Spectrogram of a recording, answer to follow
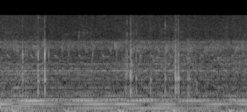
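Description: Background music of sustained low tones, with three short wet tearing sounds of teeth biting into a raw water snake.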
